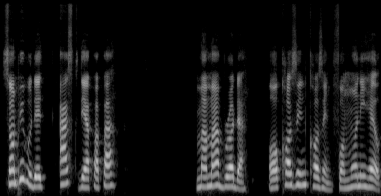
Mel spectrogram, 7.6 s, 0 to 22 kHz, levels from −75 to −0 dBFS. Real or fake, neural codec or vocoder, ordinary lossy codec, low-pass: fake; autoencoder, 48 kHz, 32 numbers a frame, DAC-VAE, trained on Japanese speech; none; none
